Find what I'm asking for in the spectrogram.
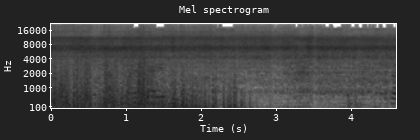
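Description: Water poured into a hot pan of frying eggplant for fish curry, giving a loud steady sizzling hiss with crackles that settles into a softer continuous steam.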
